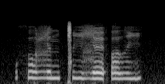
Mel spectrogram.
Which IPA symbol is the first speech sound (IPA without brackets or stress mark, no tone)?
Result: θ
